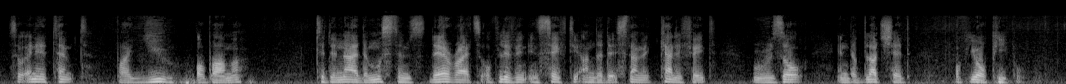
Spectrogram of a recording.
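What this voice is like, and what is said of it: British-sounding English accent. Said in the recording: “sound kind of British there ... most people who learn English learn it with a British accent”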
